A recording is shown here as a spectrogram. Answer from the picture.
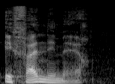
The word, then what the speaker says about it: Aephanemer: Enfin bref, il faut prononcer les mots comme on les prononcerait normalement, fané et éphémère, donc éphané-mère.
